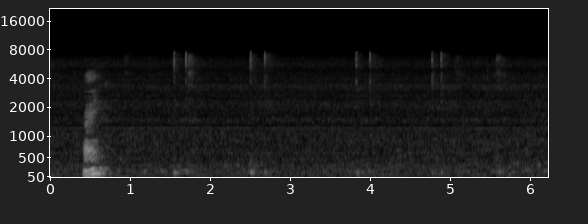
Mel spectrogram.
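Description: Faint, sparse clicks at a computer: about seven light clicks over a few seconds, some in quick pairs, after a single spoken word near the start.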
